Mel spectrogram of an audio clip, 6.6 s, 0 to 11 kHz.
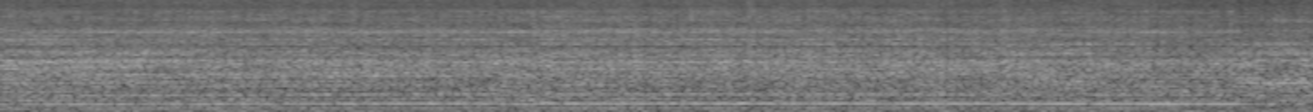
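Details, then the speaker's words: Honda ATC 250R two-stroke at full throttle on a top-speed run, about 60–65 mph: loud, steady high-rev buzz, slightly ragged underneath. The engine is not running right and top speed suffers. "that top speed could be a lot better if it was actually going directly"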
